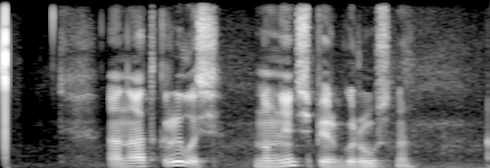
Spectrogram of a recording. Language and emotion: Russian, sad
